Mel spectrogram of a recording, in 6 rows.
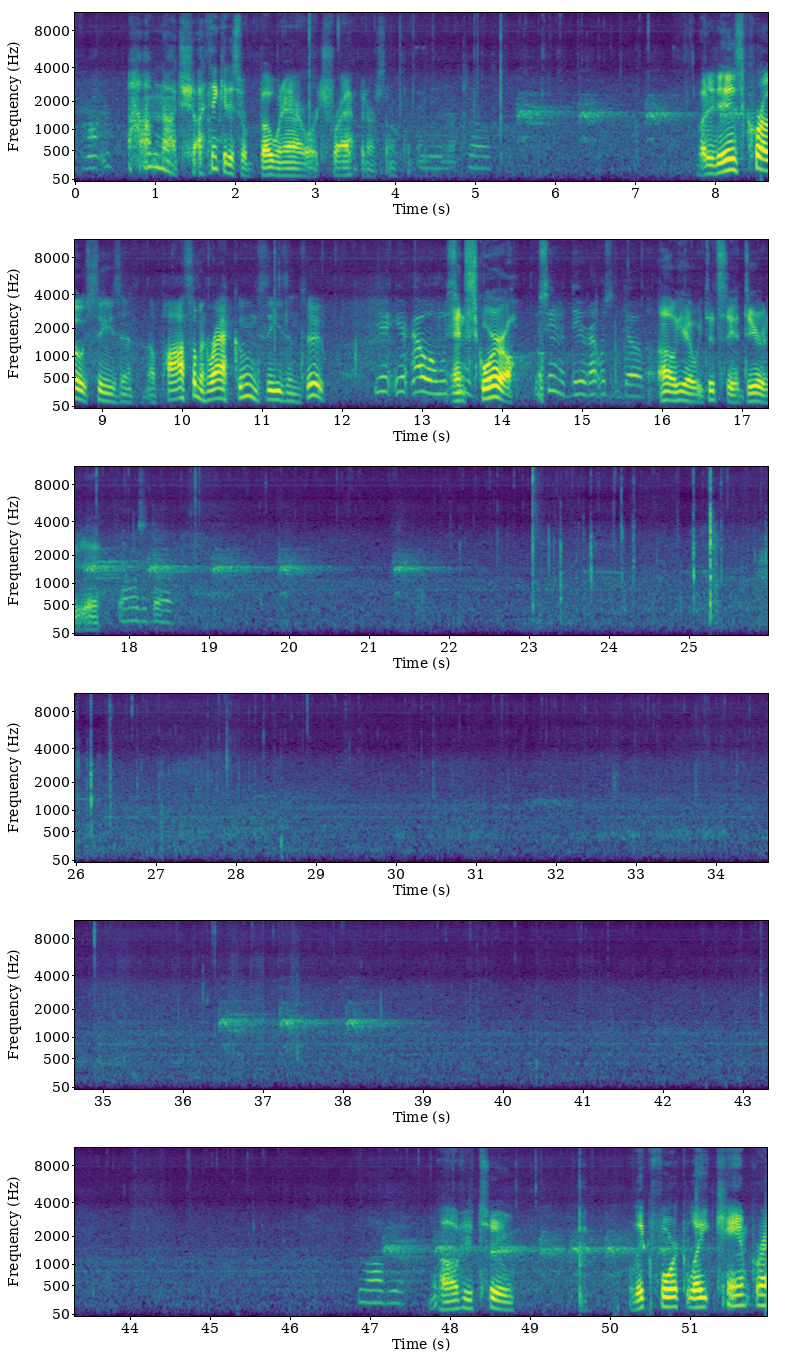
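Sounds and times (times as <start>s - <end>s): campfire crackling and popping: 0.0s - 51.9s
distant bird calls: 4.2s - 8.2s, 17.3s - 22.2s, 36.4s - 39.2s, 47.1s - 50.7s.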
